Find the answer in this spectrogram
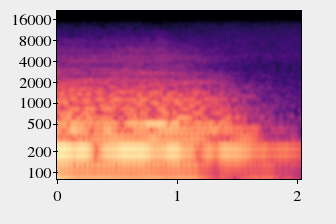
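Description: Double bass ensemble bowing a long, low sustained note that fades away over the last second.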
